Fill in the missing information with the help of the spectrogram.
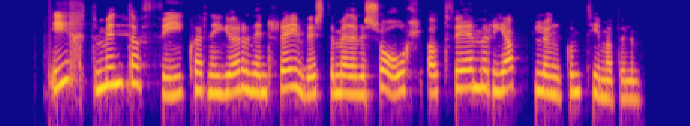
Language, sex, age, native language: Icelandic, female, 30-39, Icelandic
